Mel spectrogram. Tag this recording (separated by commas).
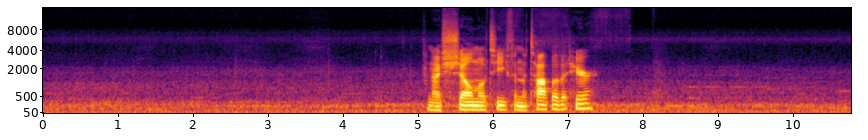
Speech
